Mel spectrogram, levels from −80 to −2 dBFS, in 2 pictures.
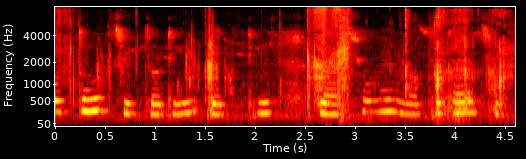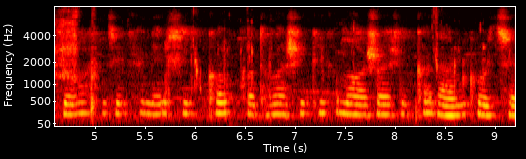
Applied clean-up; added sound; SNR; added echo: none; Chewing, mastication; 5 dB; reverberation time 0.2 s.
